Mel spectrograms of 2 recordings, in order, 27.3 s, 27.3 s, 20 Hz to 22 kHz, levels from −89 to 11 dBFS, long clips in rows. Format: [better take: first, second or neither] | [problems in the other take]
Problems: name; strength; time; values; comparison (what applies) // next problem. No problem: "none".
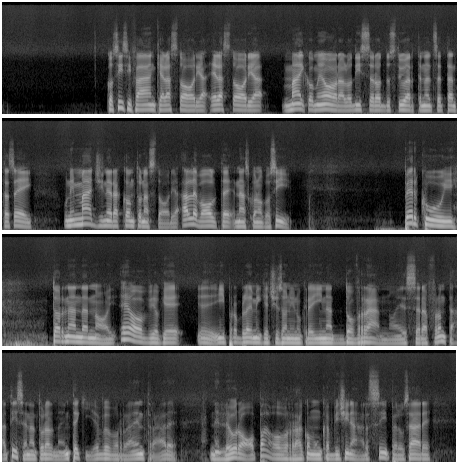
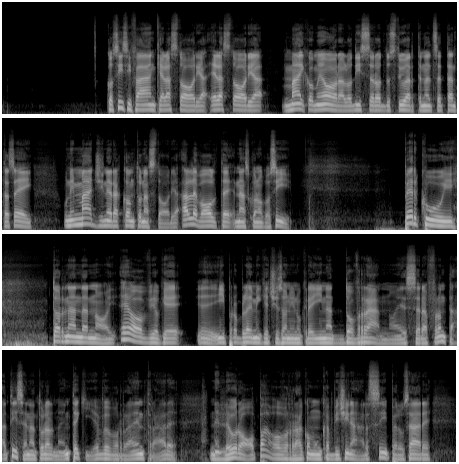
second | hiss; faint; throughout; 20 dB below the speech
